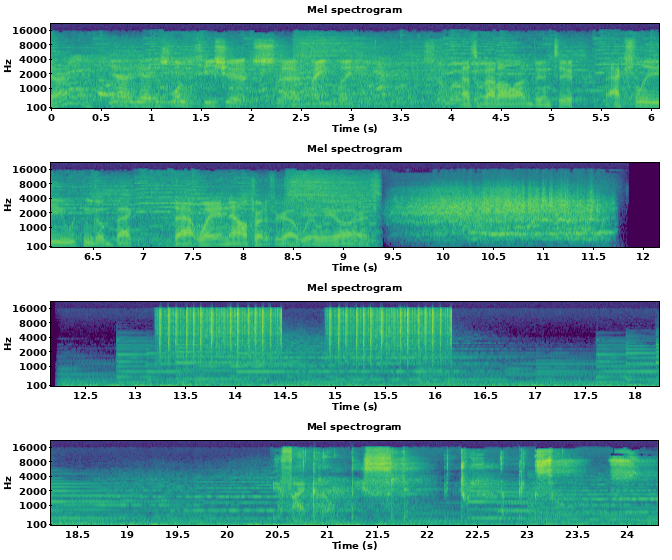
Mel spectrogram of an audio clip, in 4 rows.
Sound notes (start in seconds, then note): 9.4 tires screeching; 12.4 ominous piano music; 12.4 typewriter clicking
